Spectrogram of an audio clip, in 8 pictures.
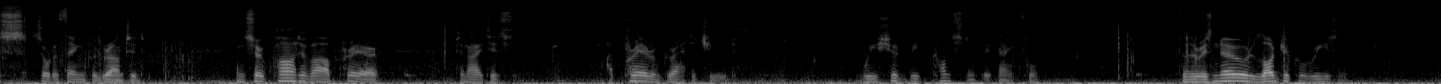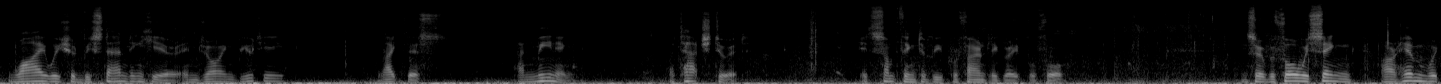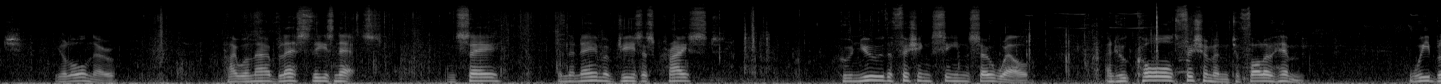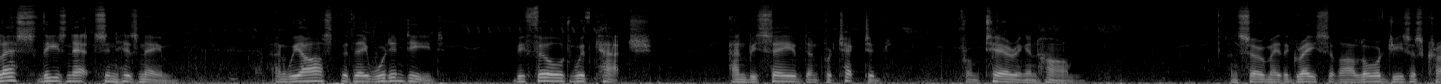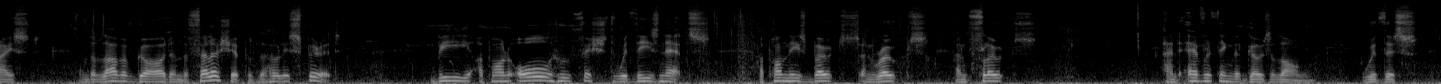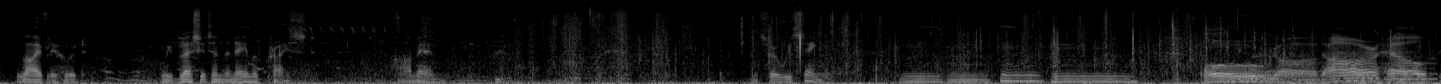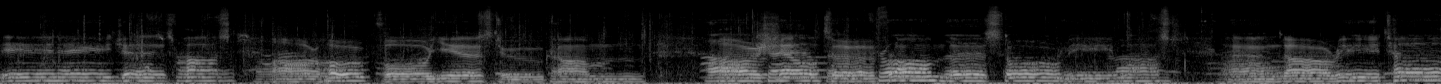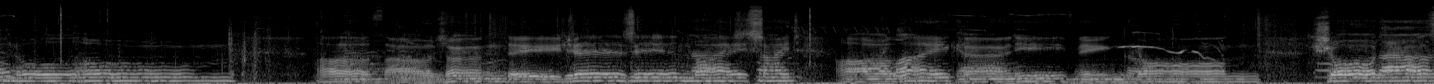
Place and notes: {
  "title": "Paxton, Scottish Borders, UK - River Sounds - Blessing of the Nets, Paxton",
  "date": "2013-05-01 18:10:00",
  "description": "Field recording of the traditional Blessing of the Nets ceremony that took place on the banks of the Tweed at Paxton on May 1st 2013.\nThe Paxton netting station is one of the very few fisheries still operating this traditional net and cobble method of salmon and trout fishing.\nThe first catch that evening was of two large and one smaller sea trout. The first fish is always for the Minister and this was gutted and cleaned on the river side by George Purvis.\nThanks to the Minister Bill Landale, for permitting this recording and to Martha Andrews, Paxton House, for inviting us along.",
  "latitude": "55.76",
  "longitude": "-2.10",
  "timezone": "Europe/London"
}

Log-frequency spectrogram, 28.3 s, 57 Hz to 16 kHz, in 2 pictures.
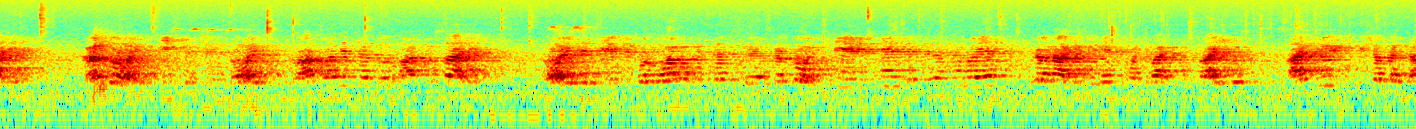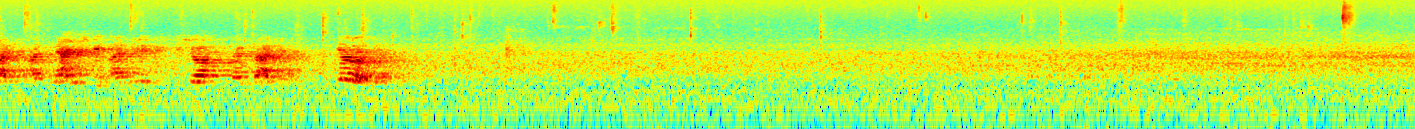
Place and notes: {
  "title": "Lithuania, Vilnius, a school radio",
  "date": "2012-11-05 13:10:00",
  "description": "some near school radio translation heard in abandoned building in forest",
  "latitude": "54.68",
  "longitude": "25.30",
  "altitude": "128",
  "timezone": "Europe/Vilnius"
}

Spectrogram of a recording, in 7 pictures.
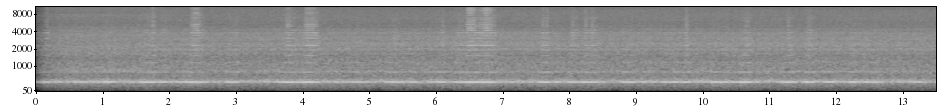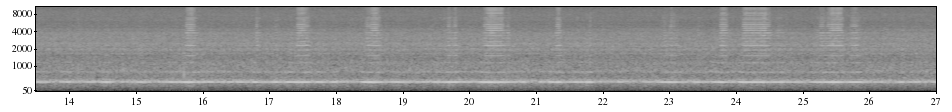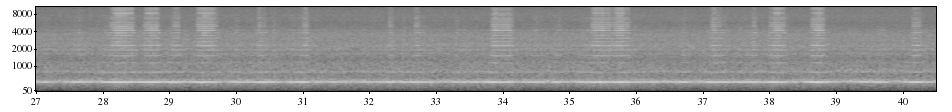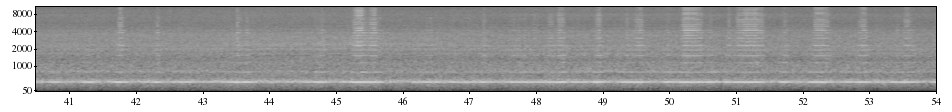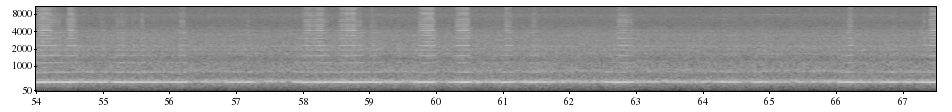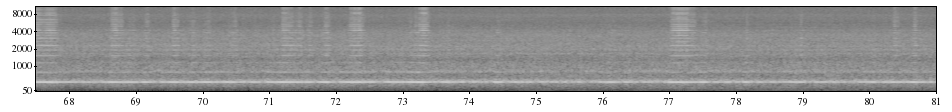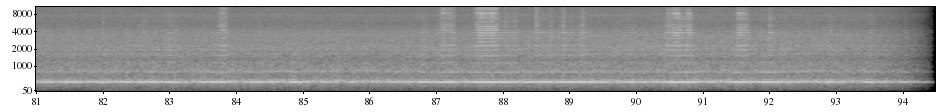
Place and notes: {
  "title": "Costa do Castelo, Lisbon, Portugal - Car park air conditioner metal Grill",
  "date": "2012-05-16 21:34:00",
  "description": "Metal grill resonating on air passage from a car park",
  "latitude": "38.71",
  "longitude": "-9.14",
  "altitude": "54",
  "timezone": "Europe/Lisbon"
}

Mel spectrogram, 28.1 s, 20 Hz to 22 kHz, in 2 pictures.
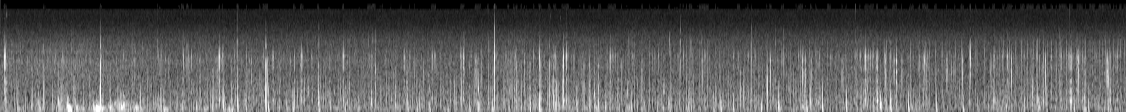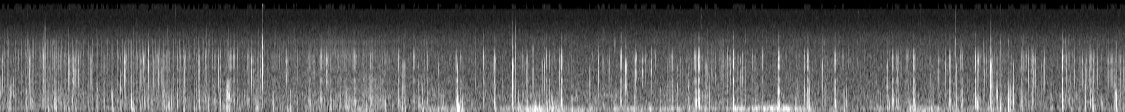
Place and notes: {
  "title": "Sirutėnai, Lithuania, melting snow",
  "date": "2022-03-14 17:10:00",
  "description": "Noises of the melting snow in the sun. Contact microphones.",
  "latitude": "55.55",
  "longitude": "25.59",
  "altitude": "116",
  "timezone": "Europe/Vilnius"
}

